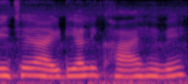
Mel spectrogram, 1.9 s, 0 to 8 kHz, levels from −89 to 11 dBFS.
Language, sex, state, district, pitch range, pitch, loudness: Chhattisgarhi, female, Chhattisgarh, Raigarh, 195-215 Hz, 205 Hz, -26 LUFS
